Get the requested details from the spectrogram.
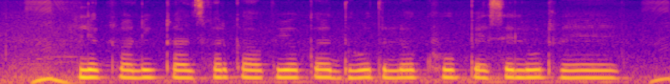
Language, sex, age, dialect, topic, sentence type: Hindi, female, 18-24, Awadhi Bundeli, banking, statement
